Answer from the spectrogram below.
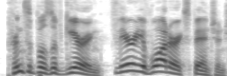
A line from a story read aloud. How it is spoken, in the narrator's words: shouted Ern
